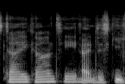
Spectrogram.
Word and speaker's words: Tay Conti: Is it Thai Conti or Tay Conti? That's the Yeah, debate. it's Tay Conti.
